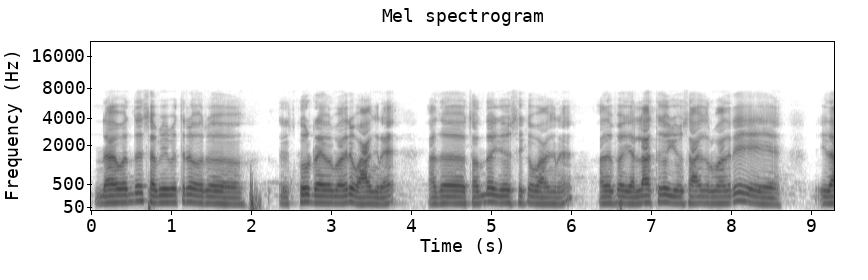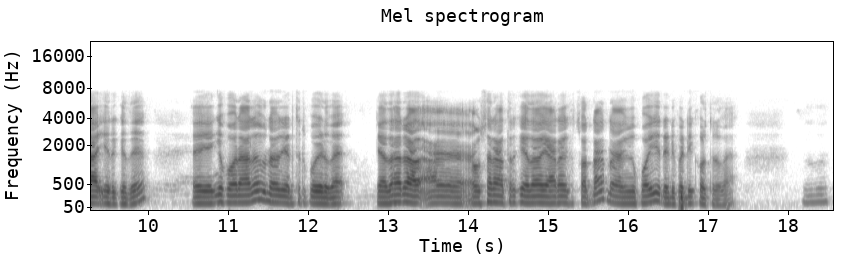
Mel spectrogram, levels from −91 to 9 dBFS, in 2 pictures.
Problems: none marked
